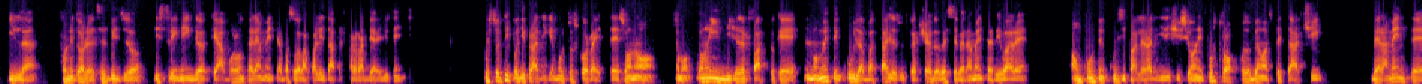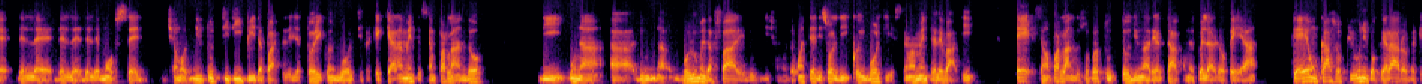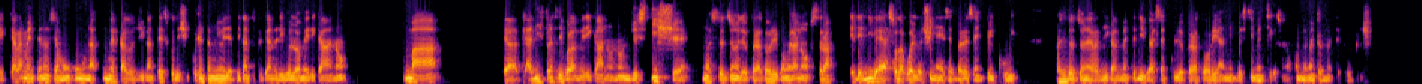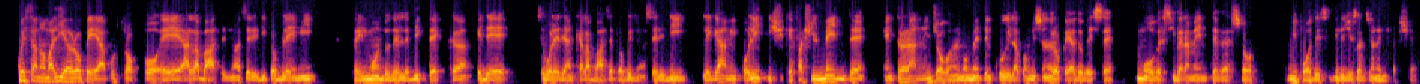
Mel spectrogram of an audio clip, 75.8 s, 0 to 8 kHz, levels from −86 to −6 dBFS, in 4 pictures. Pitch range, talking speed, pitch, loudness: 90-105 Hz, 170 wpm, 95 Hz, -23 LUFS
